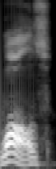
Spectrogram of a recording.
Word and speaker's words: Walz: didn't they brought out Tim Walls rhymes with balls and he is not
